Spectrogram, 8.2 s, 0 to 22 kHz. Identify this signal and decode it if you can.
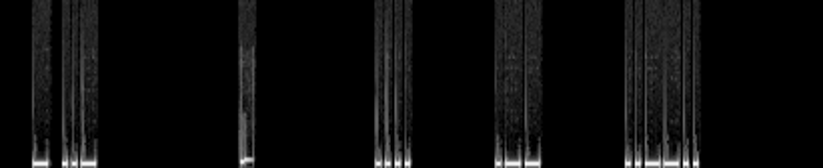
Morse code, heard as a keyed tone, about 25 wpm, spaced as for 11 wpm, 700 Hz. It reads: TU HW?
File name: Top 20 QSO Elements - 6x Character Spacing - 25wpm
